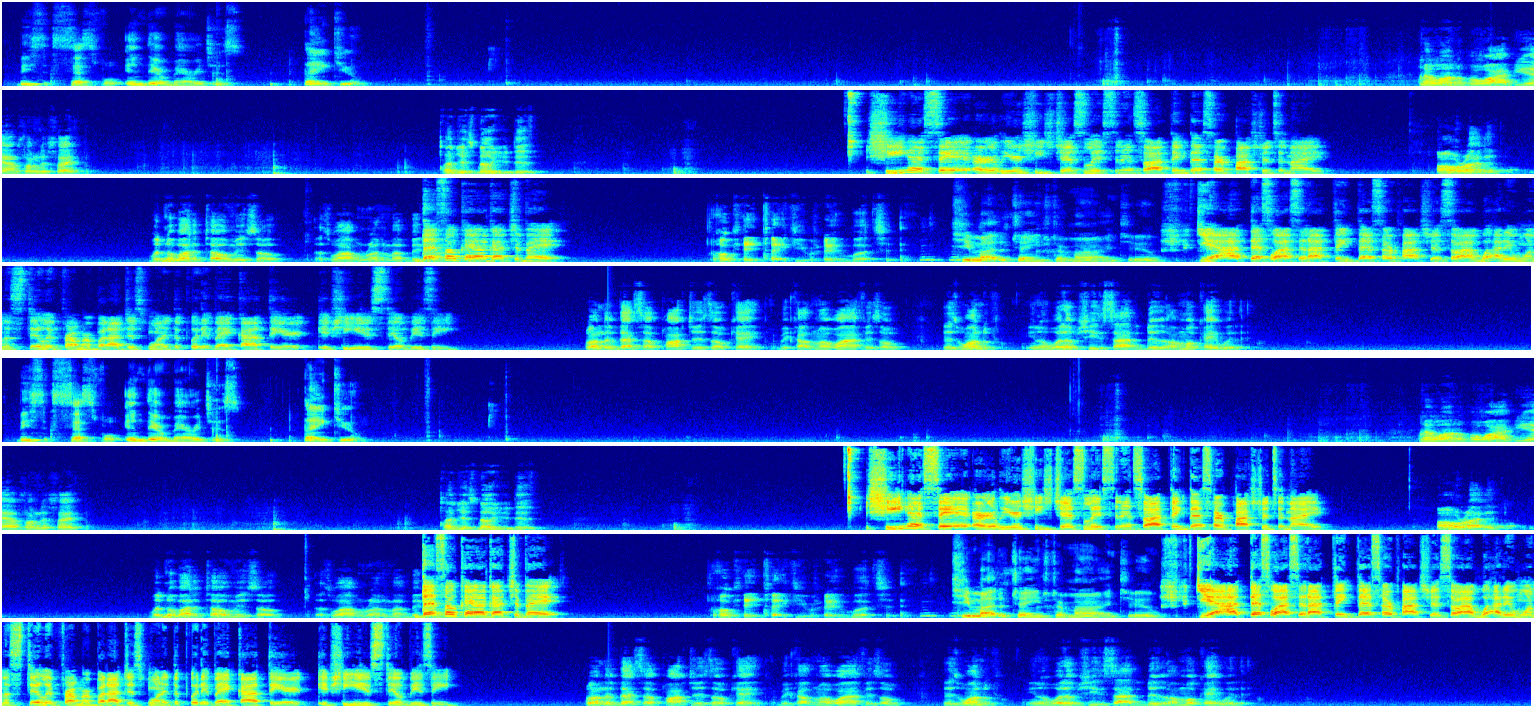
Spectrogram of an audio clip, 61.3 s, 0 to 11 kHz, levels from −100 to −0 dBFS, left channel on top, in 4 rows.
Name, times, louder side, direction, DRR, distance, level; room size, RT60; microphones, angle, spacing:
voice 1, 0.2-2.4 3.0-3.6 40.1-42.2, right 3 dB, 40° right, 0.6 m, -37 dB
voice 2, 14.2-16.1 19.7-20.6 29.7-30.3 32.1-33.4 33.8-35.1 37.7-39.5 39.8-40.2 51.8-54.9 55.4-55.8 56.2-58.4, equal, 65° left, 1.4 m, -40 dB
voice 3, 24.0-28.5 34.8-36.2 42.2-50.4, right 6 dB, 85° right, 0.6 m, -30 dB
4.3 x 4.2 x 2.8 m
head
